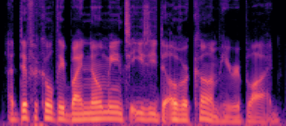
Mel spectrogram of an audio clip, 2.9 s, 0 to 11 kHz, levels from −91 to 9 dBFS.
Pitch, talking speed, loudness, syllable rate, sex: 105 Hz, 210 wpm, -19 LUFS, 6.7 syllables/s, male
